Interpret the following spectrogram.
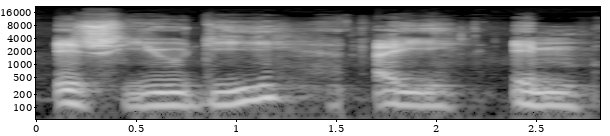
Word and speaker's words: Sudami: the sudam XR Cas length drummer so uh it's spelled s u d a m i sudam so it's a local South African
